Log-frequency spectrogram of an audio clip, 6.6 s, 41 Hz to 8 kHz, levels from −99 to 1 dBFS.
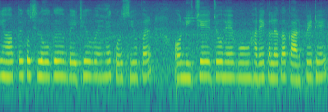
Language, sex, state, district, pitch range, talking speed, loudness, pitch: Hindi, female, Uttar Pradesh, Varanasi, 210-220 Hz, 165 wpm, -17 LUFS, 215 Hz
